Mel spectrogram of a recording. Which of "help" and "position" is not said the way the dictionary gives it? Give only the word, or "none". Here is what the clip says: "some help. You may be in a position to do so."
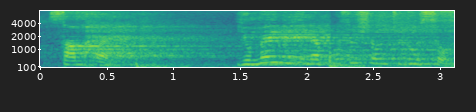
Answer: none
